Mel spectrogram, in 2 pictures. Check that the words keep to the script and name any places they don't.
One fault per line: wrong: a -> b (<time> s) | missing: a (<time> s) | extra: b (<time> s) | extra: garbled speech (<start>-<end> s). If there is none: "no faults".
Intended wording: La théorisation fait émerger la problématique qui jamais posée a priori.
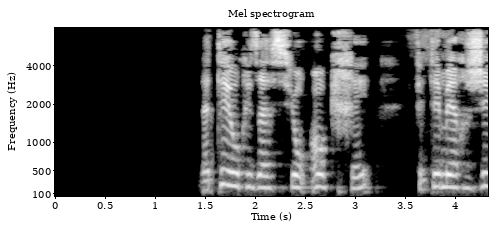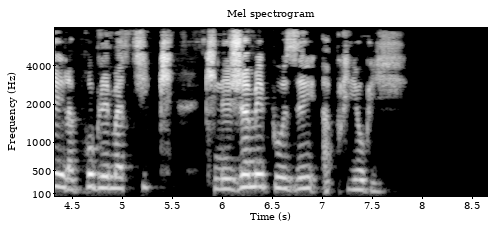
extra: ancrée (2.5 s)
extra: n'est (5.9 s)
